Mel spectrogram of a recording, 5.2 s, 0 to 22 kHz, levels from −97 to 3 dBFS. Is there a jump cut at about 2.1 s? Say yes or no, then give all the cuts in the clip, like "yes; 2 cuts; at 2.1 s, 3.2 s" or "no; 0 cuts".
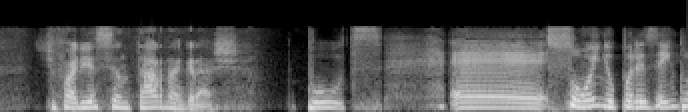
no; 1 cut; at 4.1 s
